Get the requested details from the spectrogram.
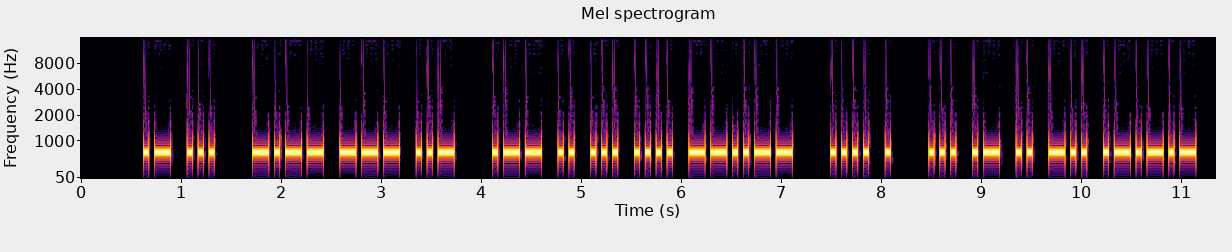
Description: Morse code, heard as a keyed tone, about 21 wpm, 700 Hz. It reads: AS YOU WISH, HE SAID.
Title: Sentences from Top 1600 Words 22wpm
